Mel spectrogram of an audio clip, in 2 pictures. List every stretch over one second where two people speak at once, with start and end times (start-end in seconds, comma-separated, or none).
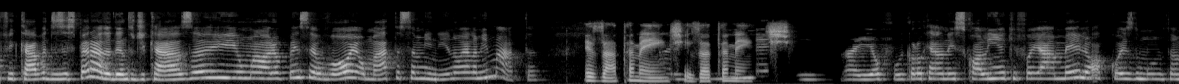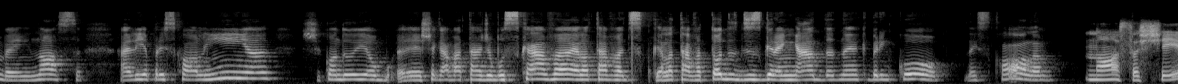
none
